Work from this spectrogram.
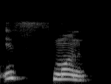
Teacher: सीन में सीटी की आवाज आती है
